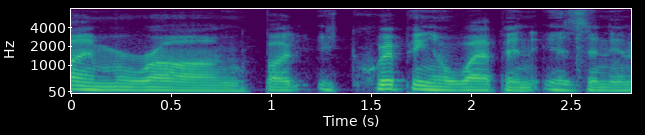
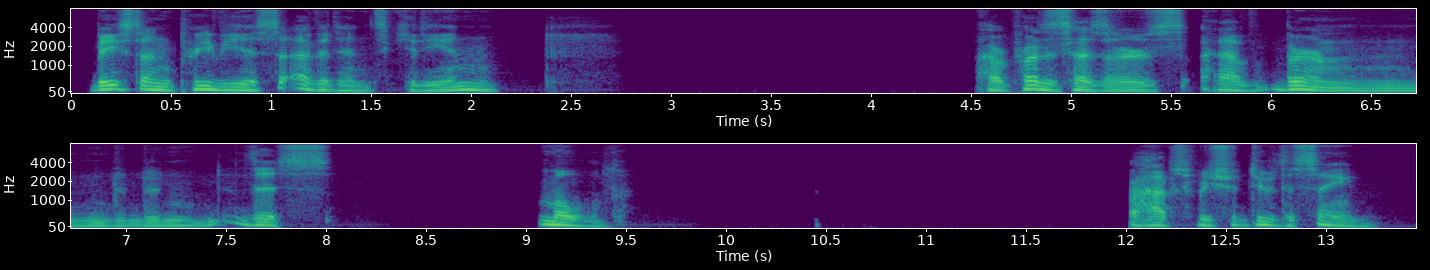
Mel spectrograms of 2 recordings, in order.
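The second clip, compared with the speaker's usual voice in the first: confiding aside, lingering on "burned". Speaking in character next to a companion in a cave: speaking very quietly. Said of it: "I'm saying this very quietly next to Gideon".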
